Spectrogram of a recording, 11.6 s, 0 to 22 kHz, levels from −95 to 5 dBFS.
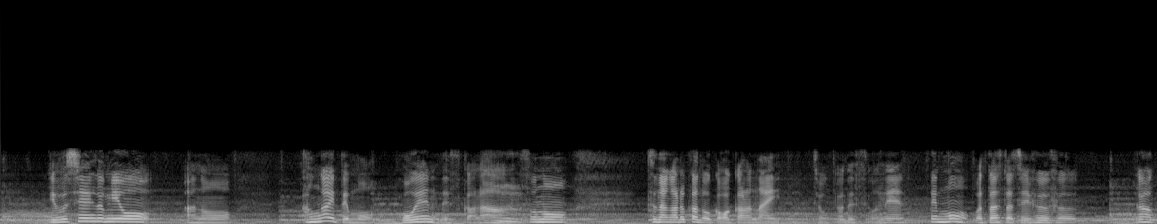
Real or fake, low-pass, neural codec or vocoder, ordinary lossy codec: fake; 7.2 kHz; codec, 16 kHz, 16 kbps, FunCodec, trained on Chinese and English, 50 frames a second; none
